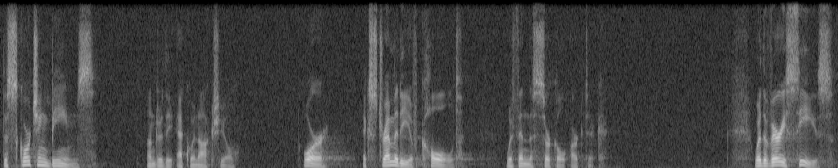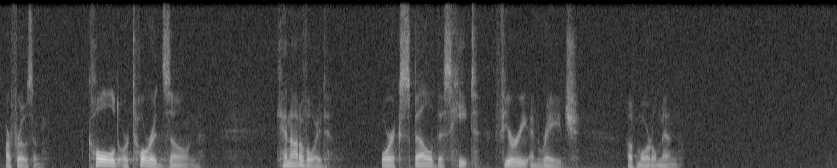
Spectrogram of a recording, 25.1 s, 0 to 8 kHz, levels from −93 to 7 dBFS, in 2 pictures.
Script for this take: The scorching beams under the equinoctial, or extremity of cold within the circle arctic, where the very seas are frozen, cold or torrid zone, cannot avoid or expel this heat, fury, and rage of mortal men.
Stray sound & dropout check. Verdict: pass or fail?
pass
